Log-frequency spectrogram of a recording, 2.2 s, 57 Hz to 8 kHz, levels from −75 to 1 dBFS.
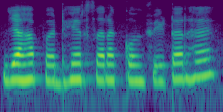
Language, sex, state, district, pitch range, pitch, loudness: Hindi, female, Jharkhand, Garhwa, 230-240 Hz, 235 Hz, -18 LUFS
